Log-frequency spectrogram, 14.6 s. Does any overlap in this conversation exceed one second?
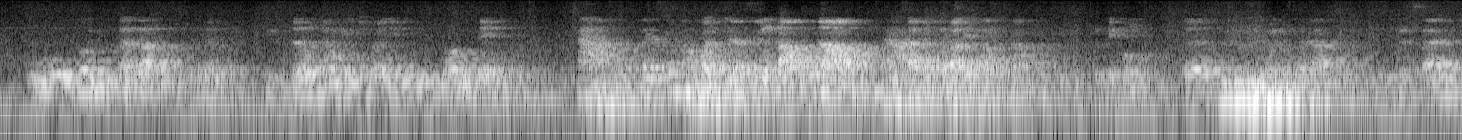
Yes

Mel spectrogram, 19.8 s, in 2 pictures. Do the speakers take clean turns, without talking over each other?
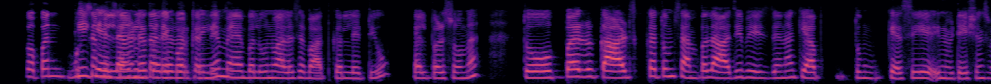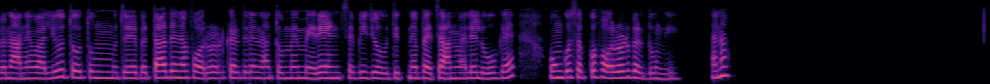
No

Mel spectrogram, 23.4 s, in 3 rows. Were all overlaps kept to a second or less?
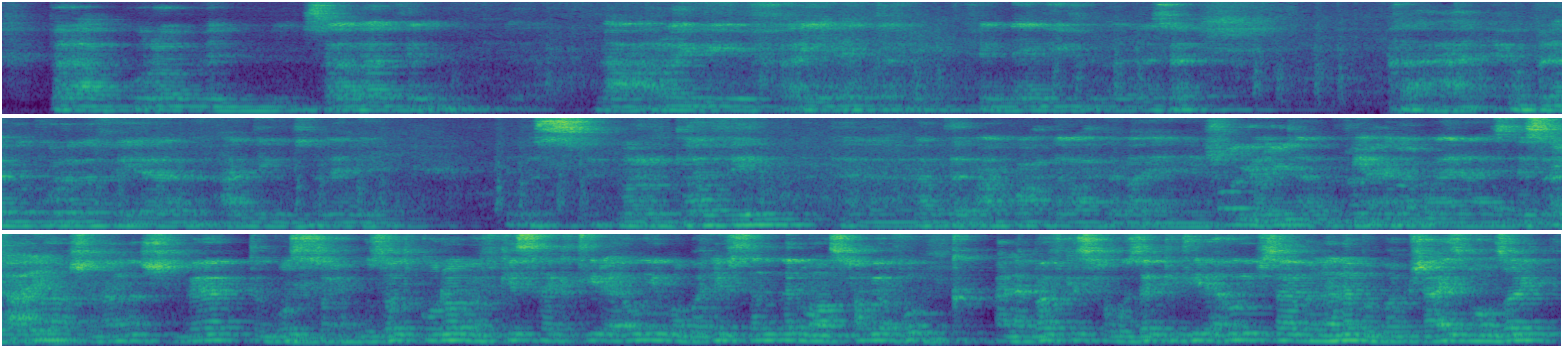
No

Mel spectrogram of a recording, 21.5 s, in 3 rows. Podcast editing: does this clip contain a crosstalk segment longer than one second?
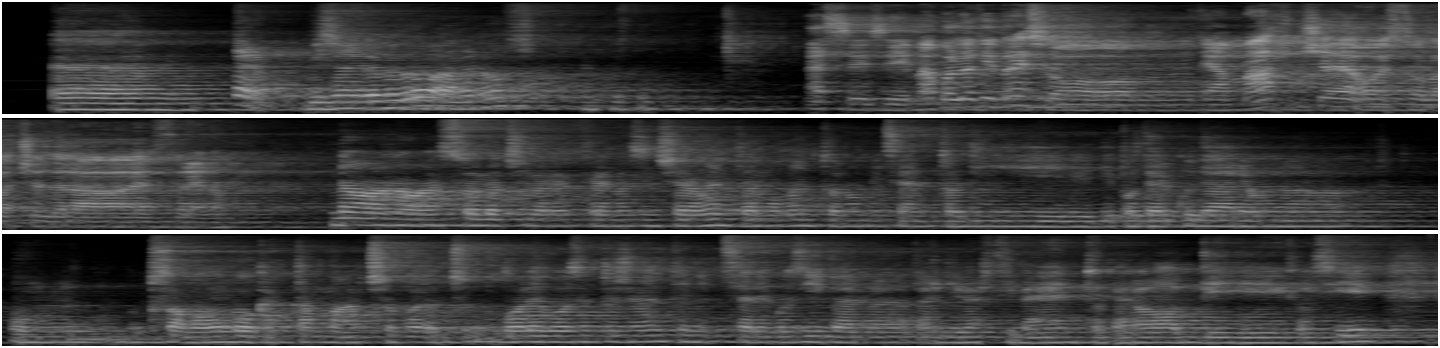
No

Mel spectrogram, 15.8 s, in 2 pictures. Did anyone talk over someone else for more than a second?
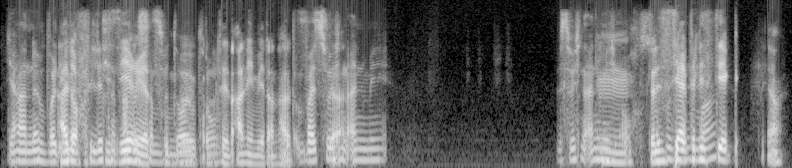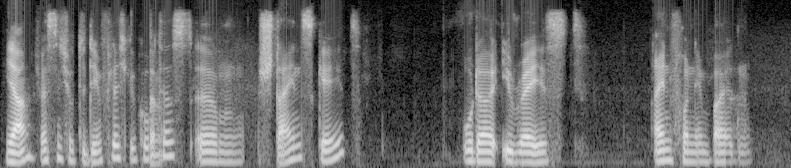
Yes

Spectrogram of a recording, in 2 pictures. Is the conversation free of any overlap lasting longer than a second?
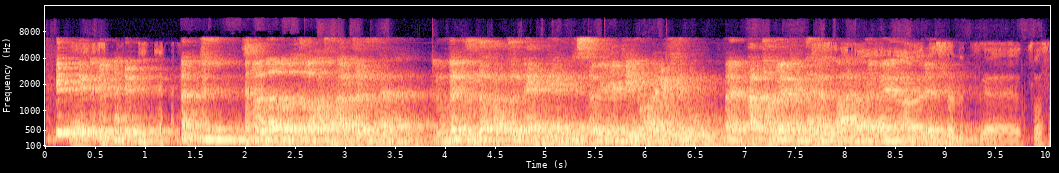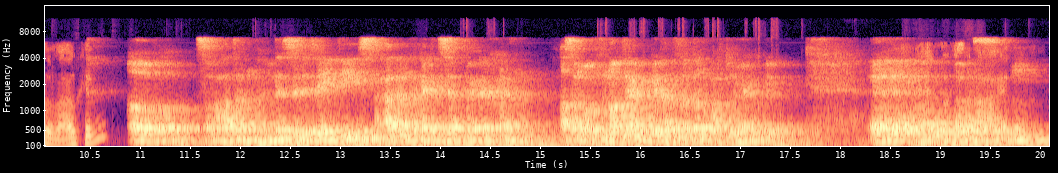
No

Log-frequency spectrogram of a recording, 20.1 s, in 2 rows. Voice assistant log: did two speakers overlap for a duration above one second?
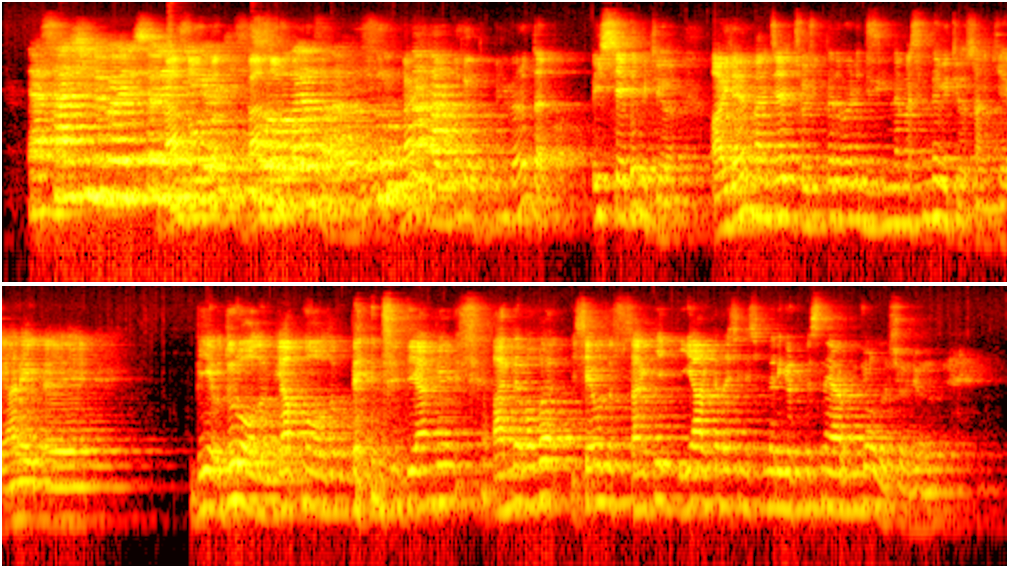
Yes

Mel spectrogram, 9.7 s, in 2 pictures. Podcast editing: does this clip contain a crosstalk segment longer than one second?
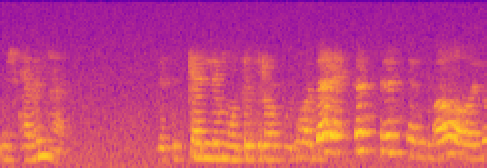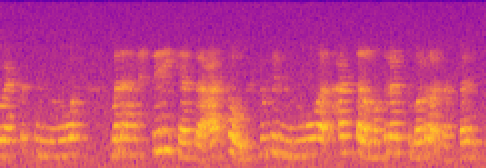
No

